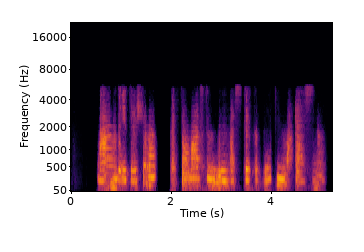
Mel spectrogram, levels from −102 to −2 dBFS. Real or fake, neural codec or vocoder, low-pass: fake; codec, 44.1 kHz, 0.9 kbps, DAC; 5.4 kHz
